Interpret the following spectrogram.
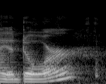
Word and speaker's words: adore: phrase I adore, and whether it sounds the same as I uh door. Um so, that would be a way to rewrite this phrase, yes. Um We stress on the door syllable of adore. Thinking about as long as you're pronouncing this this um article a with the with the schwa, that's how we would do it.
